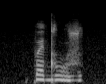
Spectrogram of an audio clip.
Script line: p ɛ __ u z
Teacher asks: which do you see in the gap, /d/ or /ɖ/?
d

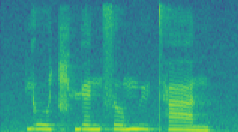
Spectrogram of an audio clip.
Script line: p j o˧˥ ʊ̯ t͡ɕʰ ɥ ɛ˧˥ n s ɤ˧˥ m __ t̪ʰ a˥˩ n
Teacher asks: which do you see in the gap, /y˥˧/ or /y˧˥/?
y˥˧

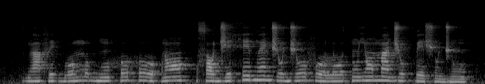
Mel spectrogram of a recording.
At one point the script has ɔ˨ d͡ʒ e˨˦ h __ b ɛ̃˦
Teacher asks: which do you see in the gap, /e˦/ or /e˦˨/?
e˦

